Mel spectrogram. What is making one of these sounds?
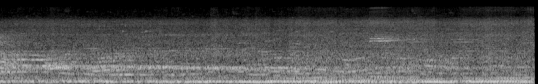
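A large crowd of people chants and sings together outdoors.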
